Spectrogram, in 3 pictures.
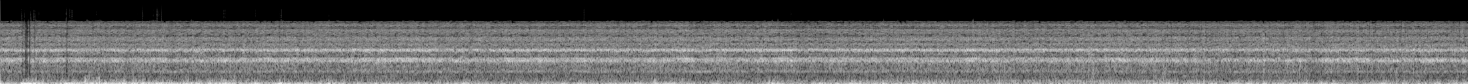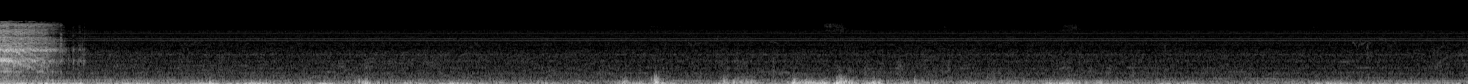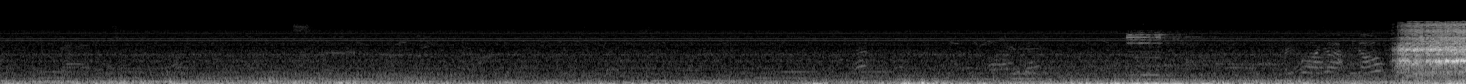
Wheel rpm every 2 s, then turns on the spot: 160, 160, 160, 160, 160, 160, 160, 100, 0, 0, 0, 0, 0, 0, 0, 0, 0, 0, 0, 0, 0, 30.
none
